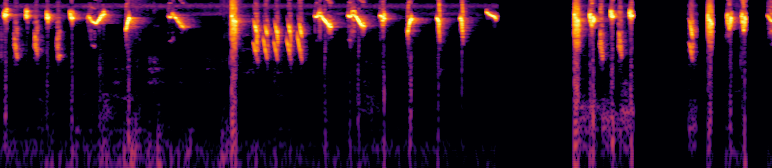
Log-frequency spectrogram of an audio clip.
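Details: Male red kemade from Java, cit keres song: rapid high, thin chirps and sharp downslurred notes in dense bursts, with short pauses between phrases.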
